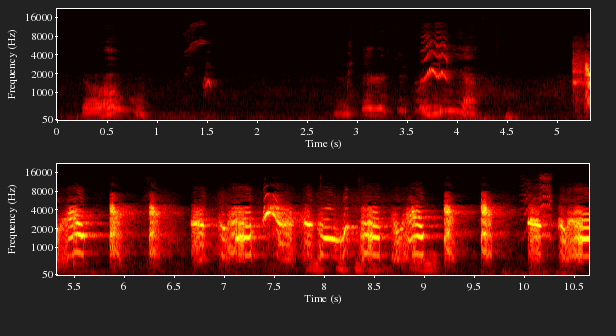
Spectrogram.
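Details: Pet cockatiels singing. A few faint, scattered low notes open the clip, then bright, dense chattering and whistling starts about halfway through: rapid buzzy and rising notes packed closely together, about two to three per second, lasting to the end.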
